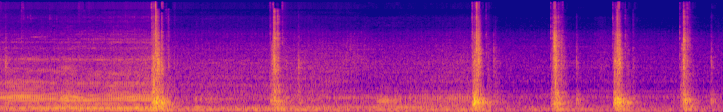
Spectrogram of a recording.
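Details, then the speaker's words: Car central locking after a car alarm was wrongly wired to the main actuator (orange wires instead of yellow and yellow/black), with the alarm disconnected for testing; quiet idle, then short sharp clunks about a second apart as the locks cycle, working normally. "Tanggalin ko muna yung presyo ng sa alarm. Ayan. Okay. So yan tinanggal ko na. So ngayon try natin to. Ayan kita niyo tumutunog na."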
